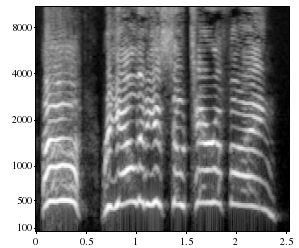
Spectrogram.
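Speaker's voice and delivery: high shrieking mock panic; hammed-up high panicked yell; mock terrified scream. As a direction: shriek it like a scared reporter. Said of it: "They run back inside".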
